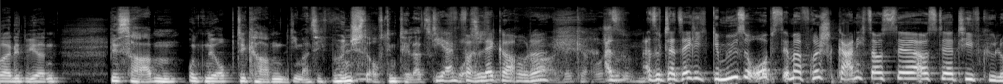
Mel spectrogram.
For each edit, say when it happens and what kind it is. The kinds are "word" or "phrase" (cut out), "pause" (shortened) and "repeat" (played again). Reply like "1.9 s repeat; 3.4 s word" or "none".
5.1 s phrase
